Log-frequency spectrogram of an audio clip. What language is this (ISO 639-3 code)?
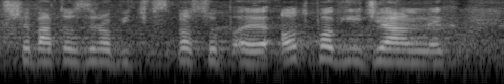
pol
